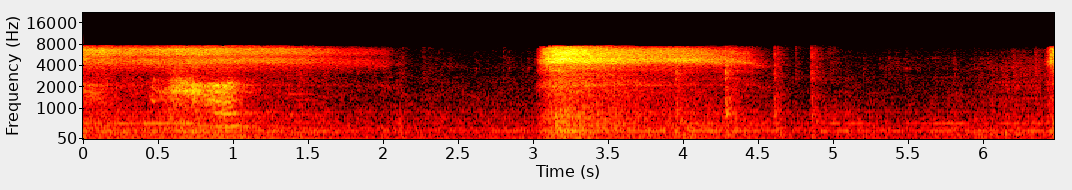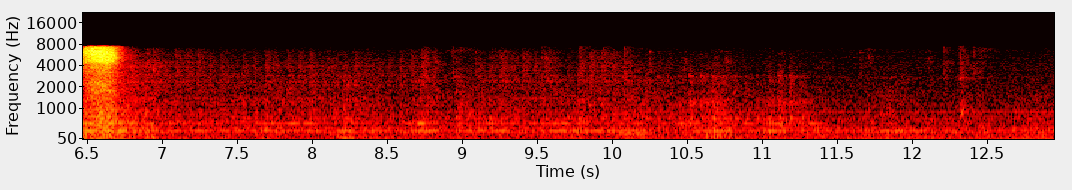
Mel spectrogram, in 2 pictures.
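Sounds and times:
baby shrieking: 0.0s - 1.8s.

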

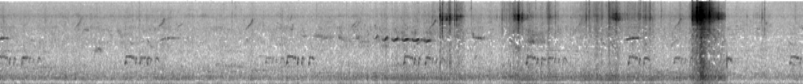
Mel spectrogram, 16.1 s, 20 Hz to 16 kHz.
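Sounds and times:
faint bird calls: 0.0s - 3.6s, 5.0s - 16.0s
rustling of dry leaves: 8.6s - 9.4s, 10.0s - 15.4s
wing flaps: 13.8s - 14.5s.

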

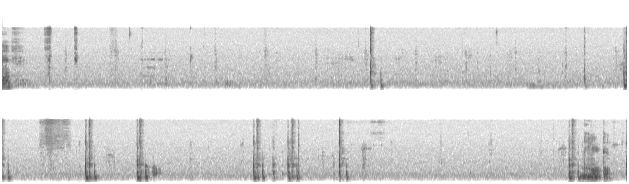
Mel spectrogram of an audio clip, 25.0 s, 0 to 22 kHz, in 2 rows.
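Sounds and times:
computer mouse clicks: 7.1s - 7.7s, 11.2s - 12.7s, 14.2s - 14.4s, 15.2s - 15.6s, 17.5s - 18.5s, 19.1s - 20.1s, 23.5s - 24.2s
brief hiss: 13.2s - 13.9s.

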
